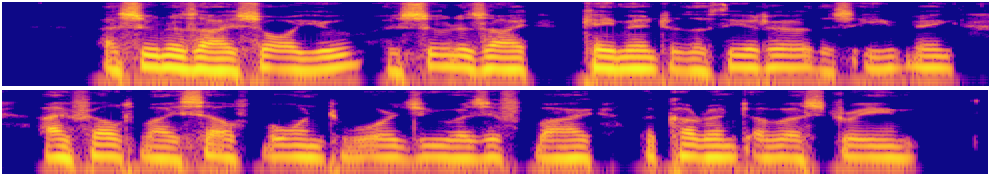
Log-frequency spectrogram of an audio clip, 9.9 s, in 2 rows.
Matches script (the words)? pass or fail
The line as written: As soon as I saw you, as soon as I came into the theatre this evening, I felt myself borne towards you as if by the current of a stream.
pass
